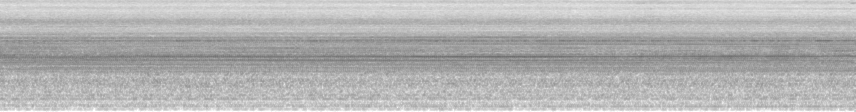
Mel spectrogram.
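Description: Steady even hum with a constant high tone and no knocks or surging; the refrigeration compressor runs smoothly and sounds healthy.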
